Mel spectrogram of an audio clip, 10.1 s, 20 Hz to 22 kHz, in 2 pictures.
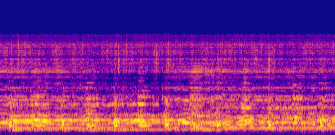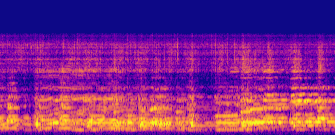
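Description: Jazz band recording playing from a shellac 78 rpm record on a turntable, with almost no bass.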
